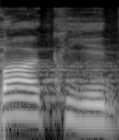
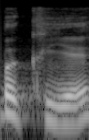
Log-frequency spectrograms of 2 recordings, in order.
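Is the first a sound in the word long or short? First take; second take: long; short. First: The first a sound is held long. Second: The first a sound is kept short. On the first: The speaker calls it wrong. "Bakiye değil" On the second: The speaker calls it right. "A sesi kısa olacak"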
